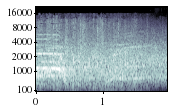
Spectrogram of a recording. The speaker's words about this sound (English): We gotta give our guy some applause real quick. So you gotta hit your applause button too.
